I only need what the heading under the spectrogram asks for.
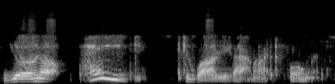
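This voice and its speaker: A man's voice: on the low side, wildly swooping pitch, a little slow, breathy edge, poor audio. A man in his sixties being interviewed about his acting career, telling stories animatedly, often restarting and putting on the voices of people he quotes. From United Kingdom. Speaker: actor and director being interviewed. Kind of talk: casual interview chat.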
